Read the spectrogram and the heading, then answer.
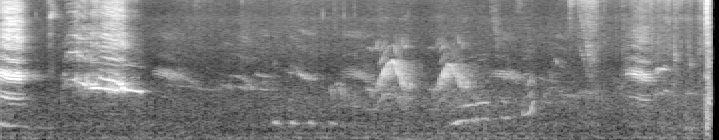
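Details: Australian magpie, a wild bird being hand-fed in Australia, gives soft fluting notes that rise and fall, a few in quick succession, after a person speaks briefly.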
